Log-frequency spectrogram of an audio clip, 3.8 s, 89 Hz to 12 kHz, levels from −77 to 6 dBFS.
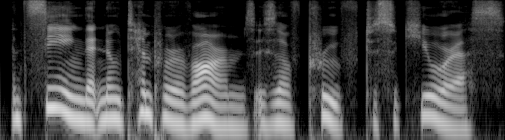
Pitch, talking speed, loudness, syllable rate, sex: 175 Hz, 205 wpm, -17 LUFS, 4.5 syllables/s, female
